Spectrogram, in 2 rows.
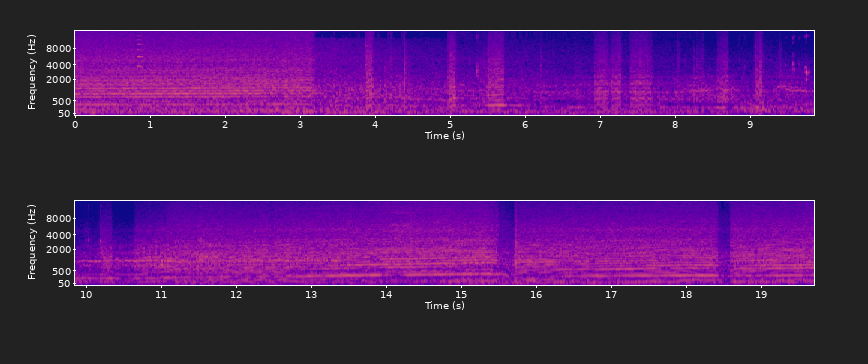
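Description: A Porsche Cayman GT4 engine in a racing game drones loud and continuous around the Deep Forest track, its pitch climbing through the gears with brief dips at each shift and off-throttle moments, and no talk over it.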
